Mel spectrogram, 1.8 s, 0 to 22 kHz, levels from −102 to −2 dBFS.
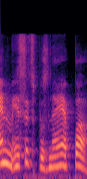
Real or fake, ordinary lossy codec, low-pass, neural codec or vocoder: fake; AAC, 32 kbps; 10.8 kHz; autoencoder, 48 kHz, 128 numbers a frame, DAC-VAE, trained on Japanese speech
